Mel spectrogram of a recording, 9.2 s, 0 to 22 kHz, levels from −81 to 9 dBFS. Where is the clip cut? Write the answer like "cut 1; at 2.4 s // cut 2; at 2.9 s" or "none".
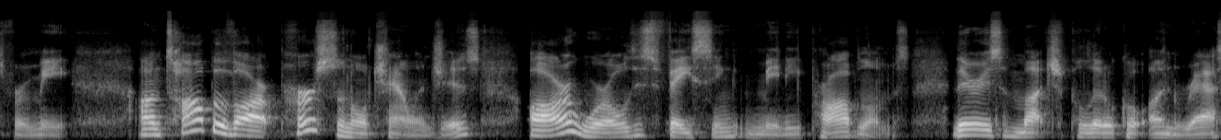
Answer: none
